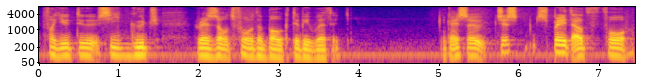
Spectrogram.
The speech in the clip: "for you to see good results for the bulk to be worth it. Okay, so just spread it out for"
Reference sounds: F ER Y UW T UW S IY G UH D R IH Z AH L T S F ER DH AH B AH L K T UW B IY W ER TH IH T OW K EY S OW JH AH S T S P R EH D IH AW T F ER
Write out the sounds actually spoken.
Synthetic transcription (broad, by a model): F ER Y UW T UW S IY G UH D R IH Z AH L T S F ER DH AH B AH L K T UW B IY W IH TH IH T OW K EY S OW JH AH S T S P R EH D IH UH T F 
